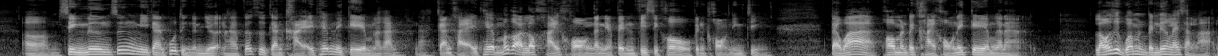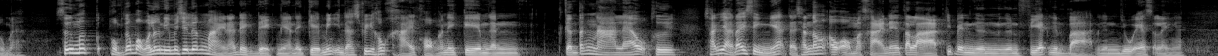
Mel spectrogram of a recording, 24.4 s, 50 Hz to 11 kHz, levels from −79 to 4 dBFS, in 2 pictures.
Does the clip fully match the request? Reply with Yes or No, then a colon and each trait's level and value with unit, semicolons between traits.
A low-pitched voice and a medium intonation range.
No: low, 120 Hz; wide, 6.0 semitones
